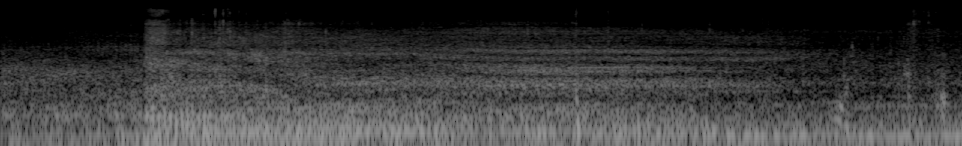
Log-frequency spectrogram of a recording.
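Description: A motor vehicle driving past on the road: engine and tyre noise swell about a second in and then fade slowly.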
